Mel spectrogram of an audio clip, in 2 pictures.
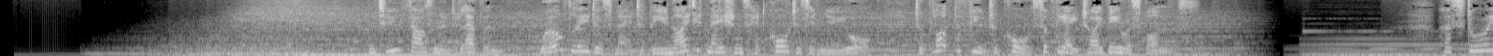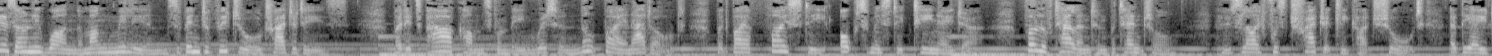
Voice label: voiceover; Voice Realm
